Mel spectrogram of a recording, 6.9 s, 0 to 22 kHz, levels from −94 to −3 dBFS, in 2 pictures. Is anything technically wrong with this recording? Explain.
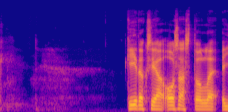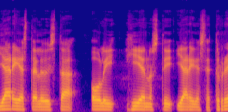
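No, nothing technically wrong is audible in this speech recording.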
